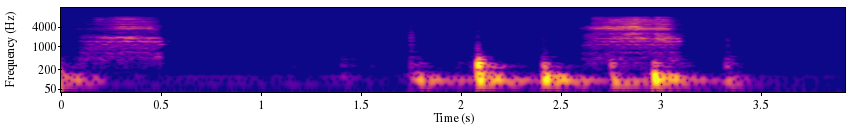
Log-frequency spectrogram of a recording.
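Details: Nest box of barn owl owlets at 10:56 pm in May 2023, one feeding on a mouse: two harsh hissing screeches separated by thumps and rustles of the young moving about.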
